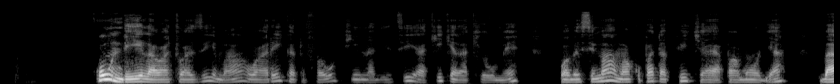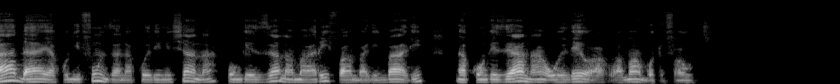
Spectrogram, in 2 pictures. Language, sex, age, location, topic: Swahili, male, 25-35, Dar es Salaam, education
